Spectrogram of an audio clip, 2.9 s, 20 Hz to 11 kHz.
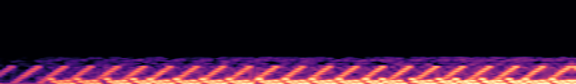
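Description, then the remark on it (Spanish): Retro Pac-Man arcade game sounds play loud, a buzzy 8-bit electronic stream of rapidly repeating, warbling tones that runs continuously for a few seconds with no voices. “El jueguito de Pac-Man que tenía un sonido característico y era tradicional, la gente lo recuerda mucho y no, la gente no, él no quiere que desaparezca el sonido del de Pac-Man.”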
